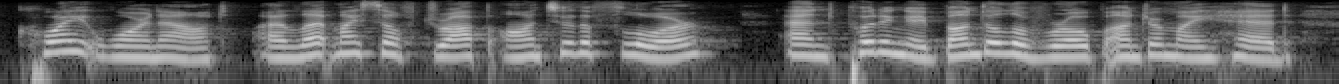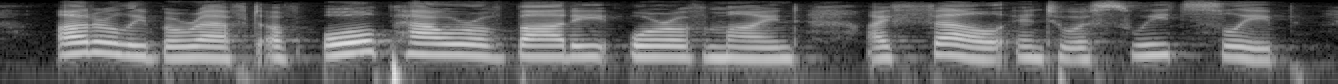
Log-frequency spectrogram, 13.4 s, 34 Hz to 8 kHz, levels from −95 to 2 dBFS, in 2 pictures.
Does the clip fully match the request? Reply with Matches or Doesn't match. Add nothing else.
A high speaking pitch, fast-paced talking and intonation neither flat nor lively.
Doesn't match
